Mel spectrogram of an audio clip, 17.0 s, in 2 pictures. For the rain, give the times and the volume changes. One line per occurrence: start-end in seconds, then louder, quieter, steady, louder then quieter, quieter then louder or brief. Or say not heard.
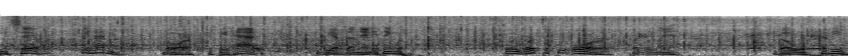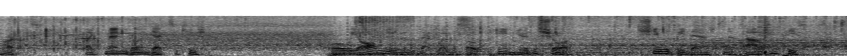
0.0-16.9 steady.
